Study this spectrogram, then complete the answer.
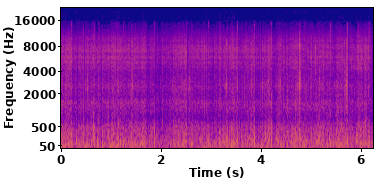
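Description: Steady roaring wind buffeting the microphone while cruising along on a motorcycle on a highway ride, a continuous low rumble of engine and air rushing past with no talking.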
